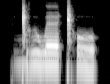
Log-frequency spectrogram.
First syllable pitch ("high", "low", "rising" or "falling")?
low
